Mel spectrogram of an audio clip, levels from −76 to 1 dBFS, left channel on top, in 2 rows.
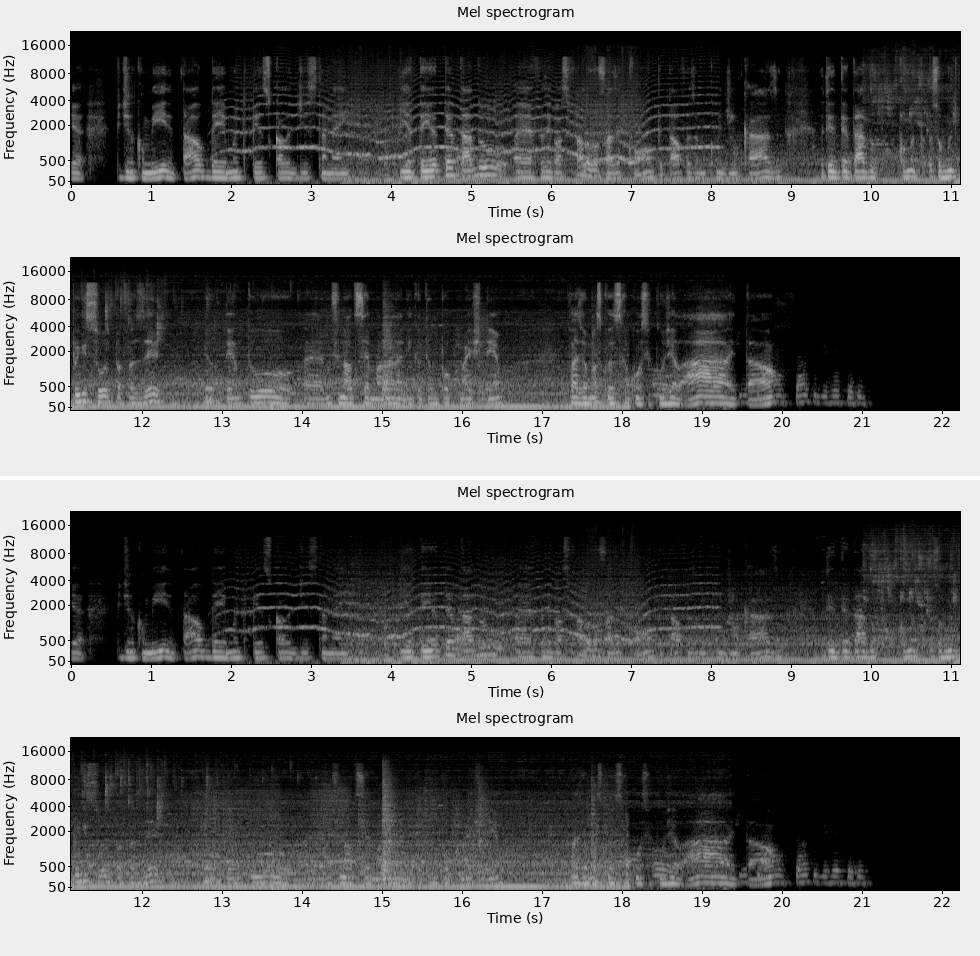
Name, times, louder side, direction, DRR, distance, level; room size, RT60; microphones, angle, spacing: voice 1, 0.0-10.1 10.4-12.3 12.8-19.9, left 5 dB, 90° left, 0.4 m, -33 dB
sound 1, 1.7-8.1, left 3 dB, 50° left, 0.7 m, -39 dB
sound 2, 3.3-18.1, right 1 dB, 40° right, 0.5 m, -34 dB
Toilet flush, 9.9-19.4, right 1 dB, 5° right, 0.9 m, -44 dB
voice 2, 18.4-21.0, left 1 dB, 15° left, 0.4 m, -45 dB
2.2 x 2.0 x 2.9 m
head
